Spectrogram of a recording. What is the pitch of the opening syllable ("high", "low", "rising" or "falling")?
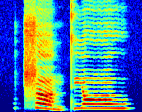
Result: falling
